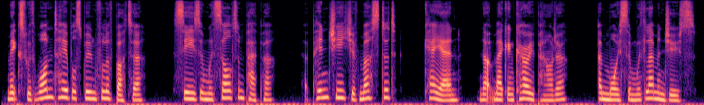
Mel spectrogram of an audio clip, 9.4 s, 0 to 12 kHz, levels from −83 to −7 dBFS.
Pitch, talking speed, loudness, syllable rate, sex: 200 Hz, 165 wpm, -20 LUFS, 5.4 syllables/s, female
